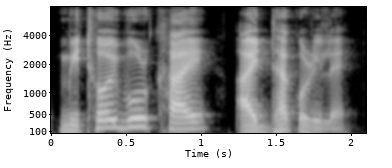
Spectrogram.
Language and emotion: Assamese, neutral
